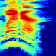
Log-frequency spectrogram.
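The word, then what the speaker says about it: Wenner: so his name is Jan weiner uh winner I think that's how you pronounce it Jan winner um is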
